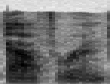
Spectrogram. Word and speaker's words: afferent: So afferent in, efferent out. And it's actually pronounced afferent and efferent, but I'm twanging it up so you can hear the difference.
